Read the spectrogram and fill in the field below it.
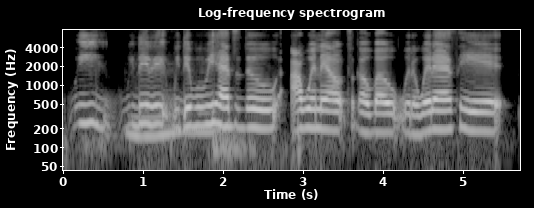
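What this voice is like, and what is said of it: Congested, sick-sounding voice. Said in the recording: “I sound like a whole ass nigga right now, because I got sinusitis”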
